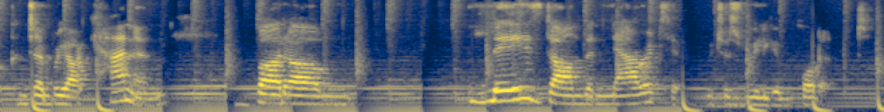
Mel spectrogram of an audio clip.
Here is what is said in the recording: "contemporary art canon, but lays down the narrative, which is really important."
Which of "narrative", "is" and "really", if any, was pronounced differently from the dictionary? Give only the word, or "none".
none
